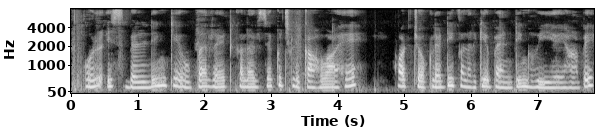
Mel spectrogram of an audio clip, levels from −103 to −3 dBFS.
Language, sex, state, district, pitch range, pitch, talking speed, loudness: Hindi, female, Bihar, Jahanabad, 200-250 Hz, 225 Hz, 170 wpm, -18 LUFS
